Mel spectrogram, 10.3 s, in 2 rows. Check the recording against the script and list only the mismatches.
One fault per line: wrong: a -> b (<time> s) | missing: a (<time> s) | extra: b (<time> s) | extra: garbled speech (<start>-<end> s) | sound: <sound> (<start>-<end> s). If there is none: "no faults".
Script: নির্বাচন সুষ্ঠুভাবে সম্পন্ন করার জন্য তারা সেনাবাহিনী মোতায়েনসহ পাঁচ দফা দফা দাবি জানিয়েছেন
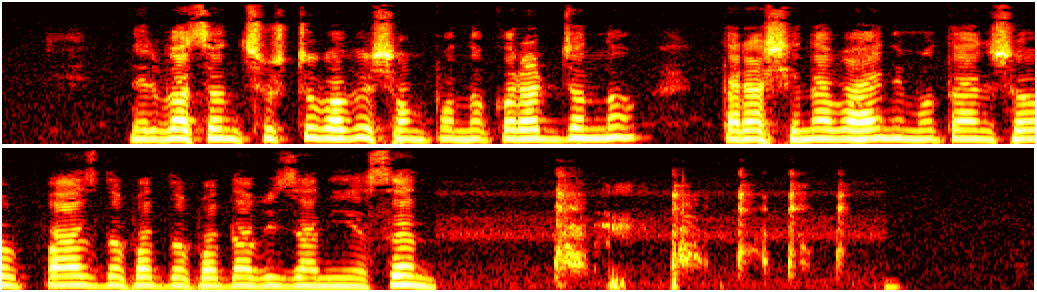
sound: cough (7.9-9.5 s)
